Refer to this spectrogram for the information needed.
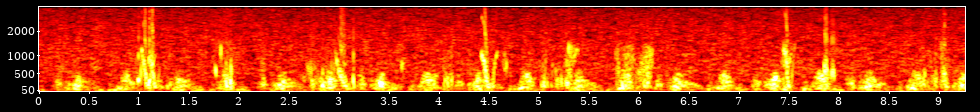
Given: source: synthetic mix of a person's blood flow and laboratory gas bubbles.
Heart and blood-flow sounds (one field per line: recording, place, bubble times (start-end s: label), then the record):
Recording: Doppler ultrasound of blood flow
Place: precordium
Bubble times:
0.96-1.21 s: bubbles
1.72-1.97 s: bubbles
2.22-2.29 s: bubbles
2.63-3.19 s: bubbles
3.61-3.66 s: bubbles
4.03-4.15 s: bubbles
4.39-4.59 s: bubbles
4.62-4.71 s: bubbles
5.00-5.48 s: bubbles
5.75-6.15 s: bubbles
7.41-7.57 s: bubbles
7.82-7.98 s: bubbles
8.77-9.11 s: bubbles
From the record:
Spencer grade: 3 (all of the cardiac periods contain showers or single bubble signals, but not dominating or overriding the cardiac motion signals)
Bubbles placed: only in the low amplitude regions of the cardiac cycle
